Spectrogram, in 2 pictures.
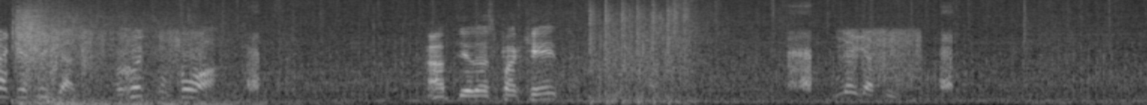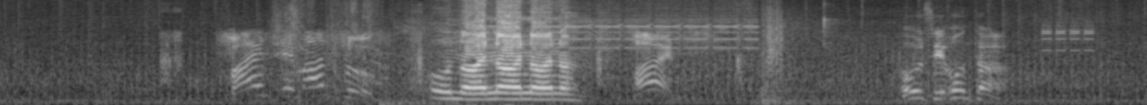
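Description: A helicopter's rotor thumps and drones steadily close by.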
